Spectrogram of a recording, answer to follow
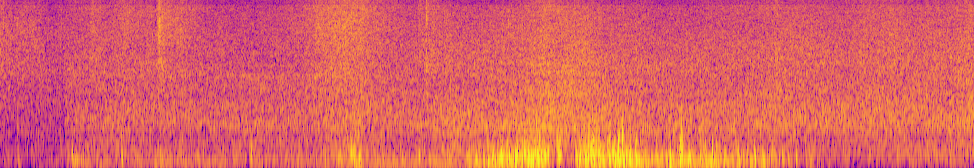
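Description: Small sea waves washing onto a sandy beach, with wind rumbling on the microphone. The sound swells louder from about six to nine seconds in as a wave surges up close, then eases back.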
